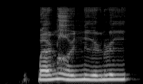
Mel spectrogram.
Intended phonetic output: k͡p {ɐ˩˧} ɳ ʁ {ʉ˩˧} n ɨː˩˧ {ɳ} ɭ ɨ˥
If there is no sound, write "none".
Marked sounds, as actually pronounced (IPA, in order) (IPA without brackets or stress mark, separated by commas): ɐ˩˧, ʉ˩˧, ɳ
